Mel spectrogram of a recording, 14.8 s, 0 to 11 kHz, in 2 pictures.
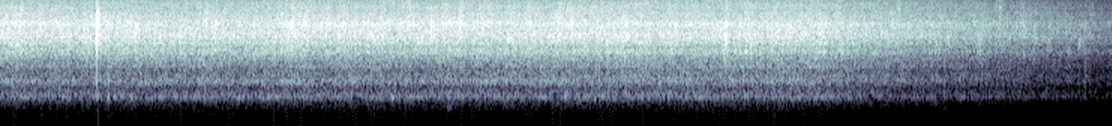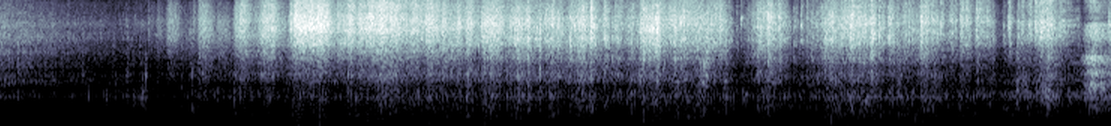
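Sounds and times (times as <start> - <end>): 
seasoning liquid sizzling in a hot pot: 0.0 - 14.8
crumpled aluminum foil being spread out as a drop lid: 8.5 - 14.8.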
